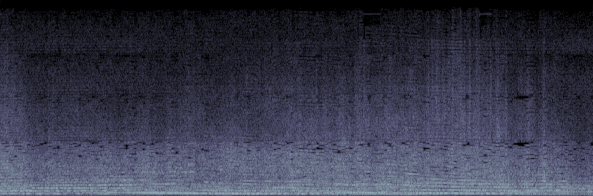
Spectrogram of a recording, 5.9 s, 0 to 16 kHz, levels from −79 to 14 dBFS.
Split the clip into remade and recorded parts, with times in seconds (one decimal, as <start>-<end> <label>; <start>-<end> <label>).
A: 0.0-5.9 recorded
